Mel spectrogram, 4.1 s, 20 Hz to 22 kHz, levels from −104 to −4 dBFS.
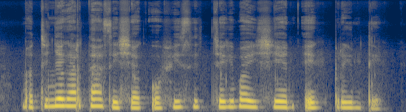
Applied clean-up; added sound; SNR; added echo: none; none; none; none.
